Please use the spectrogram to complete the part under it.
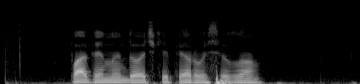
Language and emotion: Russian, neutral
